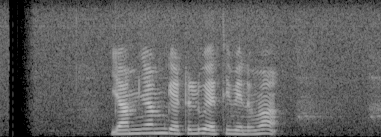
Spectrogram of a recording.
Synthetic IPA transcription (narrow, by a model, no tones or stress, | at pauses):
jamjɐmɡeʈɐluet̪iʋenɐʋa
